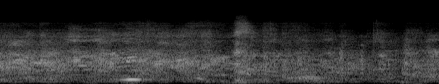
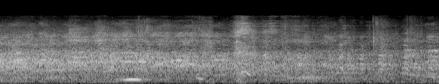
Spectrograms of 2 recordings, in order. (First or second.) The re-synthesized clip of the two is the first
